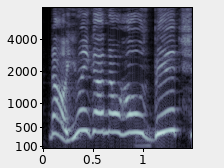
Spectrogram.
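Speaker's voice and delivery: high, loud trash-talking taunt; mock heckling yell. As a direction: yell it like a heckling gamer kid. Friend heckles during game, acted out.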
